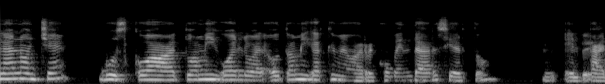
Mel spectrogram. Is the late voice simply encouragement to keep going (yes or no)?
no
